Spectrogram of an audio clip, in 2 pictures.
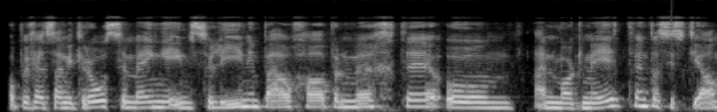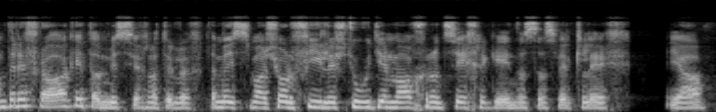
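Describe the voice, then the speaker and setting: A man, a guest in a casual interview, explaining slowly with many fillers. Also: sits high, flat delivery, gravelly.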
